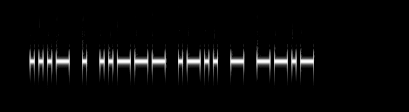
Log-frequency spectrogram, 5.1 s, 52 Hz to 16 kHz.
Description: Morse code, heard as a keyed tone, about 22 wpm, 700 Hz. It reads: VE2LTQ
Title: DXCC-100 Call Signs - 6 Characters - 22wpm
